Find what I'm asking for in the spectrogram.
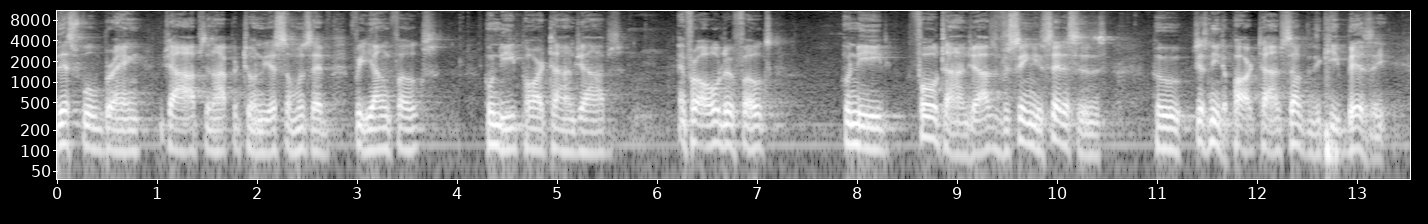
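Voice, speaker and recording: A man's plain, everyday voice, fairly low in pitch, at a moderate pace with fairly even intonation. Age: 60s. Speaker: resident speaking at public hearing. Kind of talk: public comment at town meeting.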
